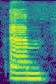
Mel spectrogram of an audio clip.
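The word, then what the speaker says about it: ewe: page the previous page um there's a word on there you and it's spelt w e and so you pronounce that u but it doesn't mean like you it it means a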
